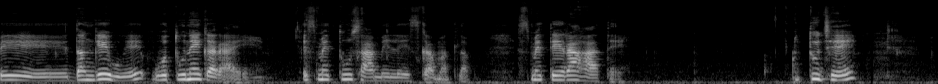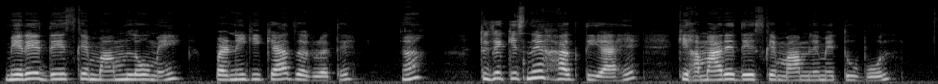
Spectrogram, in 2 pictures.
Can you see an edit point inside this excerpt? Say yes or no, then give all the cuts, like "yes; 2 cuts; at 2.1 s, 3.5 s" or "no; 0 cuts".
no; 0 cuts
